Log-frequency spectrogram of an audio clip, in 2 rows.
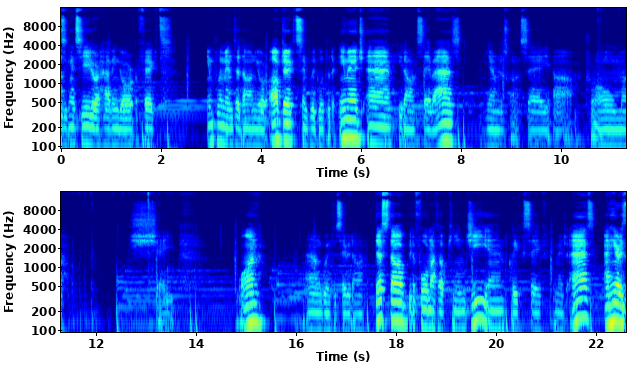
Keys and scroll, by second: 1.2 super+-, 10.5-15.5 typing, 16.7-17.4 typing, 21.5-22.3 typing.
